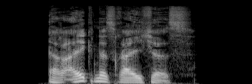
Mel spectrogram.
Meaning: strong/mixed nominative/accusative neuter singular of ereignisreich
- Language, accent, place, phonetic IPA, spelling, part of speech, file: German, Germany, Berlin, [ɛɐ̯ˈʔaɪ̯ɡnɪsˌʁaɪ̯çəs], ereignisreiches, adjective, De-ereignisreiches.ogg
